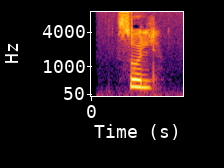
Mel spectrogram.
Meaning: 1. salt 2. point 3. punch line (e.g. in stand-up or in a joke) 4. psychoactive bath salts (mephedrone, or any similar stimulant designer drug) 5. G 6. sol (unit of Peruvian currency)
- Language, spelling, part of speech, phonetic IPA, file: Russian, соль, noun, [solʲ], Ru-соль.ogg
